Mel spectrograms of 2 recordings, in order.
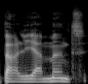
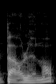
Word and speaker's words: Parliament: Parliament, ça s'écrit Parliament et longtemps j'ai prononcé ça Parliament avant de savoir que non, tout anglais écrivait Parliament mais ça se prononçait Parlement, Parliament. Quoi.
